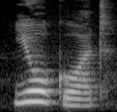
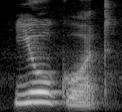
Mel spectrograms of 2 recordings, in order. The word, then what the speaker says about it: Joghurt: The letter J is pronounced like the Y in the word yogurt. The German translation for yogurt is Joghurt. Joghurt.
